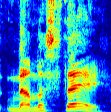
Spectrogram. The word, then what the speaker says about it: namaste: That is namaste.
